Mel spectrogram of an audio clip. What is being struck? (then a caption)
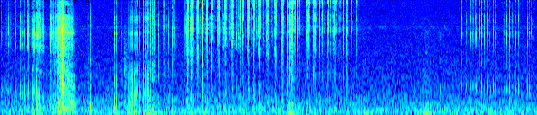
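Plastic mascara tube and bristle brush wand. The bristle brush on the thin wand of a small pink plastic mascara tube is drawn through the fingertips, making soft, bright scraping and brushing sounds with almost no low end. Short crisp bristle flicks and a sharper snap early on build into a dense run of scratchy strokes, then fade to near silence before light brushing resumes at the end.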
